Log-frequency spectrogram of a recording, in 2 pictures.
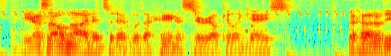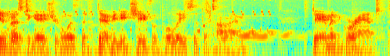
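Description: Clear music plays behind a man doing a put-on character voice at a fairly low pitch, a moderate pace and fairly even intonation. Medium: game stream. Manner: formal, clipped.

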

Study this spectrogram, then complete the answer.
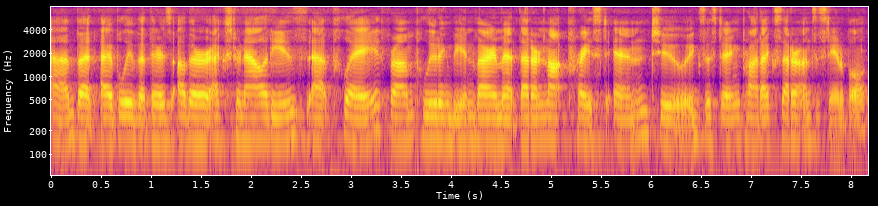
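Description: A woman with an American accent talks very fast in a very deep, low, flat monotone, with very even loudness. She hardly pauses, and light background noise is audible. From United States. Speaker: company CEO; guest. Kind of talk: panel discussion. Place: studio. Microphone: lapel.

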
